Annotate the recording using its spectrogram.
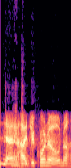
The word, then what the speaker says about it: hydroquinone: Say it for me. Did I say it right? – Yeah, you did. Hydroquinone, an ingredient you definitely want to avoid.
